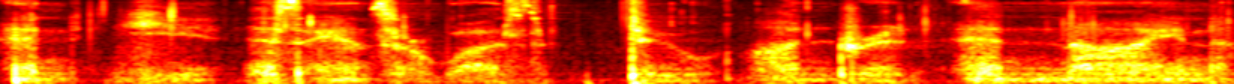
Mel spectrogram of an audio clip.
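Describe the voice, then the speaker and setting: Someone is whispering amid noticeable background noise. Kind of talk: ASMR motivational ramble. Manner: whispered.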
